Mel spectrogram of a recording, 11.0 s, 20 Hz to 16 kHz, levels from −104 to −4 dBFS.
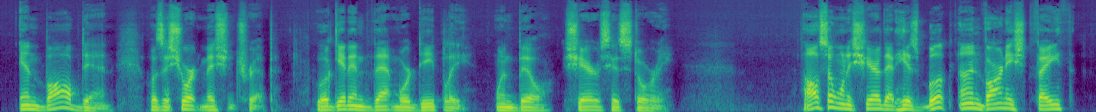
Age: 50-69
